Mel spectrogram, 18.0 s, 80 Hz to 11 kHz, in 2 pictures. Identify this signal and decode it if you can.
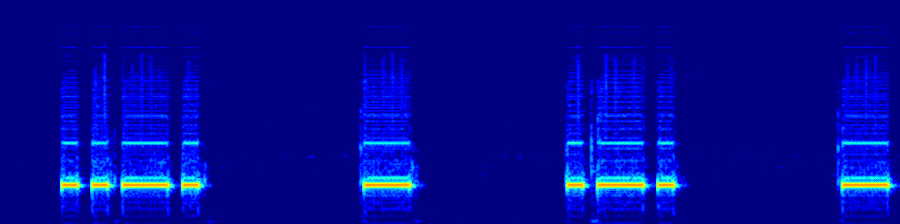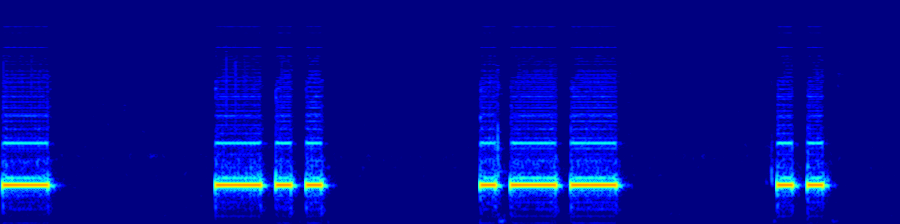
Morse code, heard as a keyed tone, about 8 wpm, 650 Hz. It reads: F T R M D W I
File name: jh8cbh / 2022cw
